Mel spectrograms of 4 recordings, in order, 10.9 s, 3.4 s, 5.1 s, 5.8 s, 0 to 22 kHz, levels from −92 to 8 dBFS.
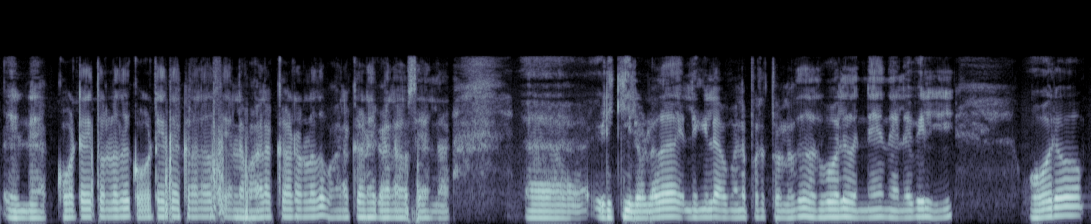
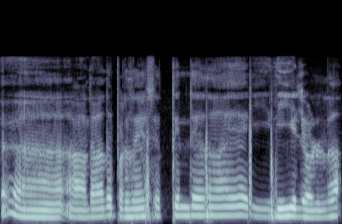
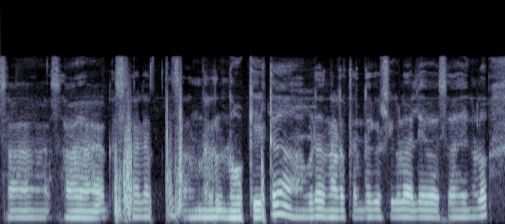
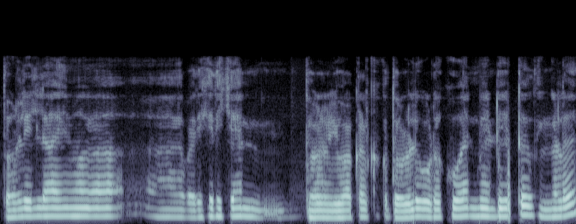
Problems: none marked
